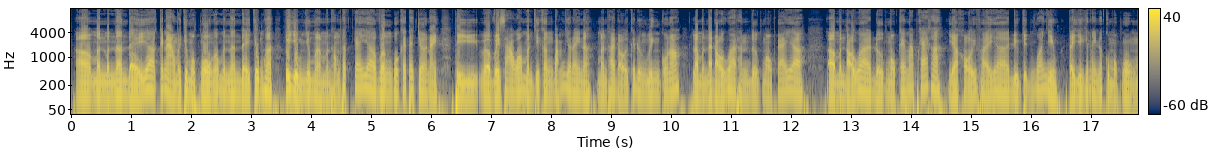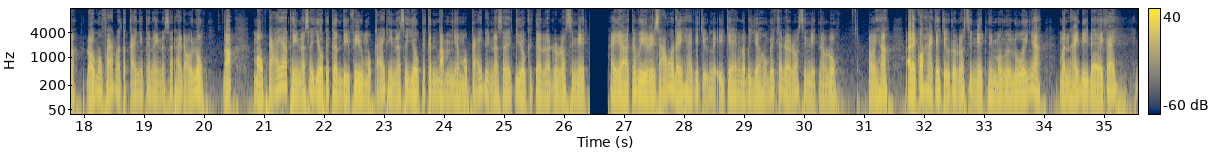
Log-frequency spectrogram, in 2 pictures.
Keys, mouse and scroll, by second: 0.1-3.1 drag, 3.1 click, 5.1 click, 16.4 middle click, 19.5 scroll up 1, 19.7 middle click, 20.1-22.1 drag, 22.1-24.1 drag, 24.1-26.1 drag, 26.1 click.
